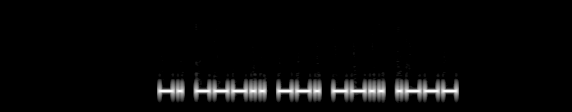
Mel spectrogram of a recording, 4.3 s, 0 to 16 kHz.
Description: Morse code, heard as a keyed tone, about 36 wpm, 700 Hz. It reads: N8GZJ
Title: USA Call Signs - 5 Characters - 4x Character Spacing - 35wpm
